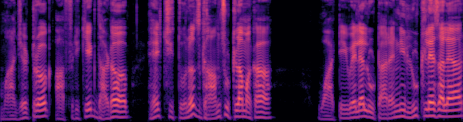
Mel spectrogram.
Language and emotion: Goan Konkani, fearful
